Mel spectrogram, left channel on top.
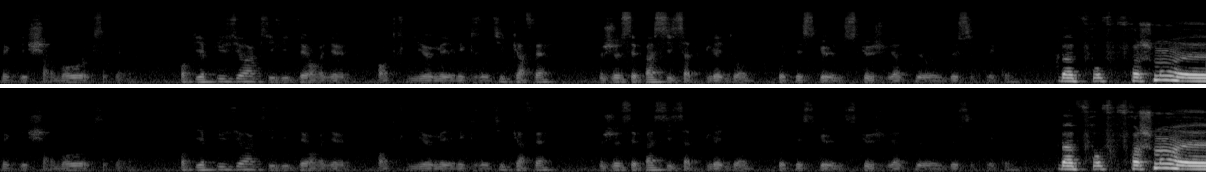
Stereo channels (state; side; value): normal; both; correlation 0.81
